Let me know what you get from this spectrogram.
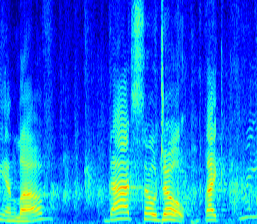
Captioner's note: audience applauding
